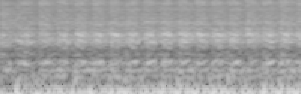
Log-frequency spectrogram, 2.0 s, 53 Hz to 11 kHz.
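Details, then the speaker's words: Porsche 911 Turbo 997.2 9A1 engine after rebuild, first start attempt: long even cranking with no catch because the fuel system is not yet primed; the cranking sounds healthy. "long crank oh I wanted to fire up there"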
